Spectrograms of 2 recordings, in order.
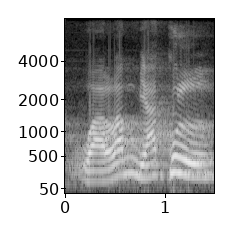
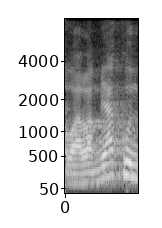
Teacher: nun mati ketemu lam itu ada idkam Bil gunah at lagi jadi nunnya melebur nunnya dihilangkan lebur ke ke huruf berikutnya lam · Jadi nunnya melebur, nunnya dihilangkan, lebur ke huruf berikutnya lam. Jadi walam yakul, tidak walam yakun, tulisannya walam yakun. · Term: idgham bila gunah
